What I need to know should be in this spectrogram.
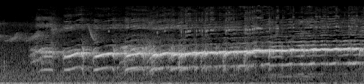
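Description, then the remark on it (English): Loud, raucous crowing calls of male Raggiana birds-of-paradise in a lowland forest on the island of New Guinea in the early morning, strident, drawn-out cries overlapping into a continuous chorus after a brief softer start, with no one speaking. “The lowland forest erupts with the crowing calls of male Ragiana birds of paradise.”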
